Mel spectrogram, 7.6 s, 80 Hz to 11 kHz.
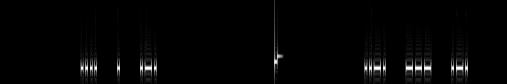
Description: Morse code, heard as a keyed tone, about 36 wpm, spaced as for 20 wpm, 690 Hz. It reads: HER FOR
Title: 3x Character Spacing - Top 100 Words - 35wpm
